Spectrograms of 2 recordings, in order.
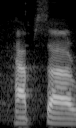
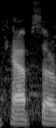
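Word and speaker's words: kabsa: try this is lamb trying to pronounce that right but I think it is pronounced capsa rice lamb capsa rice and a giant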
